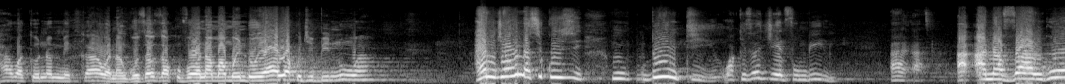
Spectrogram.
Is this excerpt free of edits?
yes; 0 cuts

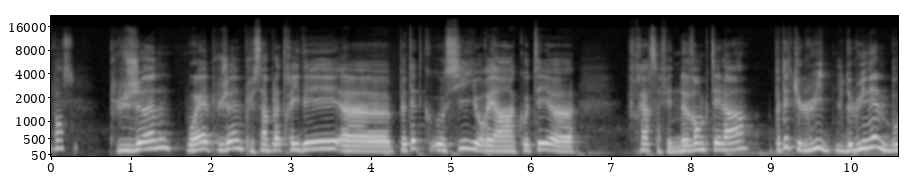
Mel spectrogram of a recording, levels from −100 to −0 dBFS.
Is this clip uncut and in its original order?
yes; 0 cuts

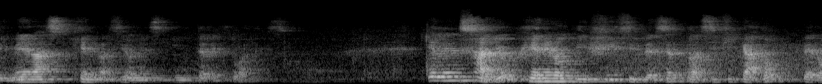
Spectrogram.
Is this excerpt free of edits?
yes; 0 cuts

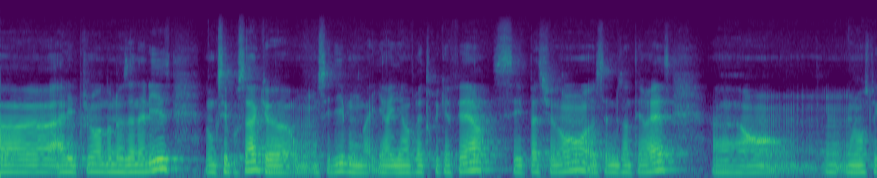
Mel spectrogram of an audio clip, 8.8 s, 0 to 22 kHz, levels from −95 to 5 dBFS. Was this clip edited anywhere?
no; 0 cuts

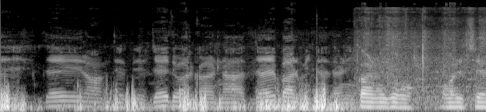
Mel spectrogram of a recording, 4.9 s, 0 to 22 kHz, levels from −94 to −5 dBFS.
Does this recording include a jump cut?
yes; 1 cut; at 3.6 s

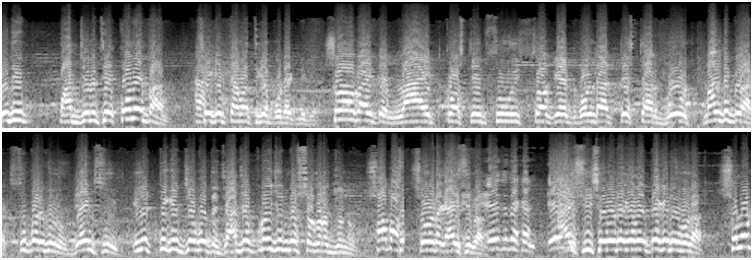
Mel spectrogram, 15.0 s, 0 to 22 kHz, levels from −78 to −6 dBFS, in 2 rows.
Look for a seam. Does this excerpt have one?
yes; 4 cuts; at 3.1 s, 7.0 s, 8.7 s, 11.5 s

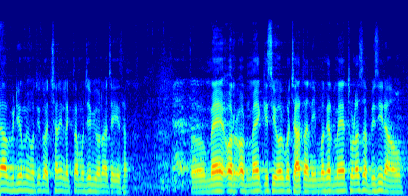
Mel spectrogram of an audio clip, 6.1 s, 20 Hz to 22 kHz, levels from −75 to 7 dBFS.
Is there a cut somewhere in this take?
no; 0 cuts

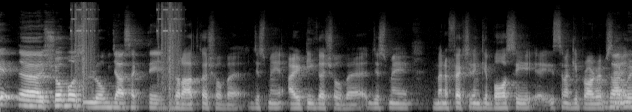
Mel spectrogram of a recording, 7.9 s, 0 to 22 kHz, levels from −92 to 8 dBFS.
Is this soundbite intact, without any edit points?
no; 2 cuts; at 1.0 s, 2.1 s

